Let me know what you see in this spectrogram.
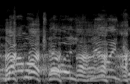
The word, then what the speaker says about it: Mamukelashvili: Bill, you said it right, Bill. You said Mamukelashvili correct.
